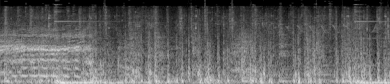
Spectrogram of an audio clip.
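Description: A horse lets out a loud, shrill whinny, then hooves clatter in a quick, steady rhythm on hard ground, with no talking.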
